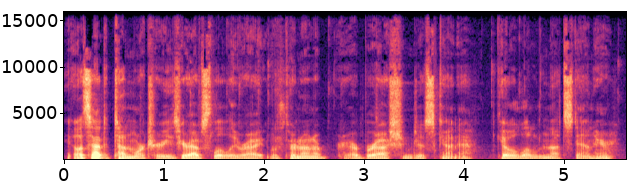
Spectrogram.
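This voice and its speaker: A man with a low, gravelly voice talks casually to his stream as he works on a map. He mutters quietly to himself between remarks, then lifts his voice to talk to chat. The sound is close and dry, with typing and mouse clicks behind him. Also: steady tone, fairly quick, no room sound. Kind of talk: casual live-stream chat while working.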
